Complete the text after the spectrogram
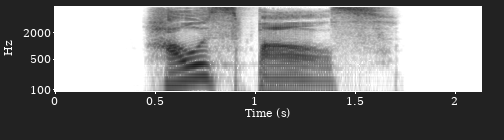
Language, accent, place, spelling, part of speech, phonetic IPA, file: German, Germany, Berlin, Hausbars, noun, [ˈhaʊ̯sˌbaːɐ̯s], De-Hausbars.ogg
- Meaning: plural of Hausbar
